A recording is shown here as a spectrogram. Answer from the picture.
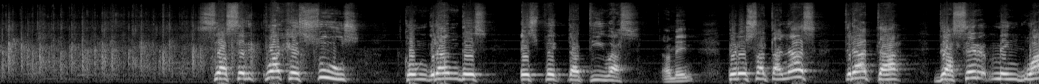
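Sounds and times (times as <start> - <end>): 
audience applauding: 0.0 - 2.7
speech: 2.1 - 10.3.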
